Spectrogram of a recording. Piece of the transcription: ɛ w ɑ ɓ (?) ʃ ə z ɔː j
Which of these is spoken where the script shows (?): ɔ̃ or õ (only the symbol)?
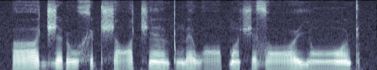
ɔ̃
